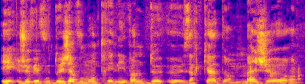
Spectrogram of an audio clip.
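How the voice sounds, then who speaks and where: Slow, mellow-voiced French-speaking man. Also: high-pitched. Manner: hesitant, lots of filler sounds, apologetic. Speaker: tarot channel host. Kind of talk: casual unboxing chat.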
